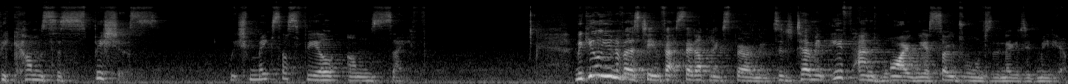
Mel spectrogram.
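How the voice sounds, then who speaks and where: A woman with a southern English accent speaks in an animated tone at a moderate pace, her pitch swinging very widely, with audible room echo and noticeable background noise. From England, London. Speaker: motivational speaker. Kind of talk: talk.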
